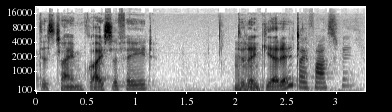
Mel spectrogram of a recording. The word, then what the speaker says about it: glyphosate: if I can say it right this time, glyphosate. Did I get it? Biphosphate? Yeah, phosphate. Roundup, Yeah. glyphosate.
